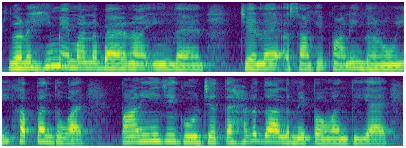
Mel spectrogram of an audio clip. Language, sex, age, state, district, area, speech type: Sindhi, female, 30-45, Maharashtra, Thane, urban, spontaneous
